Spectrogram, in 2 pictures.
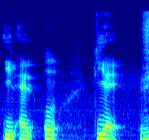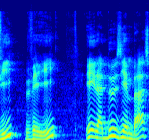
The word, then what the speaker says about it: vit: Nous remarquons que la prononciation du verbe est la même, vit. Nous ne prononçons ni la S finale ni la T finale. Par contre, il est obligatoire de les écrire.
